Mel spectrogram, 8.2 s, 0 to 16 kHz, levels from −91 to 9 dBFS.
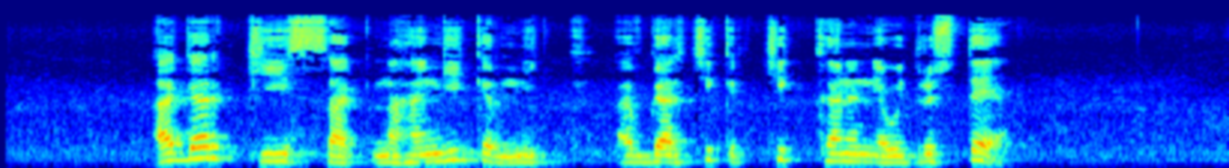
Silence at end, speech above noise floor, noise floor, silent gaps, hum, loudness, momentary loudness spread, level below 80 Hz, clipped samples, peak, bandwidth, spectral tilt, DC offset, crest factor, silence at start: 1.5 s; 34 dB; -59 dBFS; none; none; -26 LUFS; 11 LU; -66 dBFS; under 0.1%; -6 dBFS; 11.5 kHz; -3 dB/octave; under 0.1%; 20 dB; 1.05 s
